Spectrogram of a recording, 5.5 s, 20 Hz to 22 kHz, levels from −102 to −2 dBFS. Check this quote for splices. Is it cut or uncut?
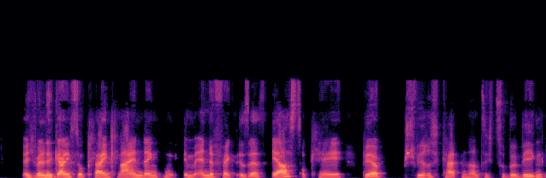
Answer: cut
